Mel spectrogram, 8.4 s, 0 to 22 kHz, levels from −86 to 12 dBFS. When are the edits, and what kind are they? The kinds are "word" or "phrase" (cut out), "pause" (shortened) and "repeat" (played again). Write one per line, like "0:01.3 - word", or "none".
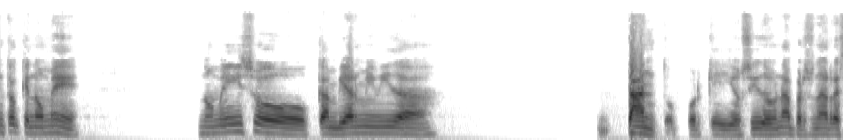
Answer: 0:06.8 - word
